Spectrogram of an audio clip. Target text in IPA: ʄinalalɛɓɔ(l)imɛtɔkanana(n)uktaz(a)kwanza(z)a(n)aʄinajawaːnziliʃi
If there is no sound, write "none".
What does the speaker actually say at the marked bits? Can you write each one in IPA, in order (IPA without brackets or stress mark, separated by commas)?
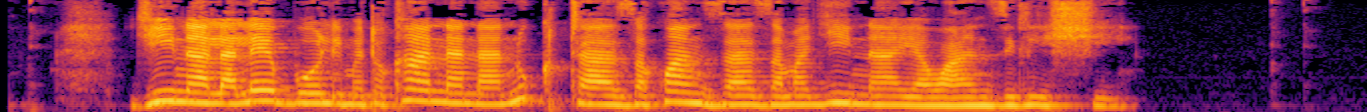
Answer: l, n, a, z, m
